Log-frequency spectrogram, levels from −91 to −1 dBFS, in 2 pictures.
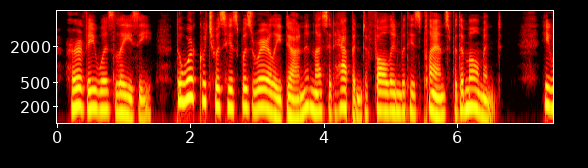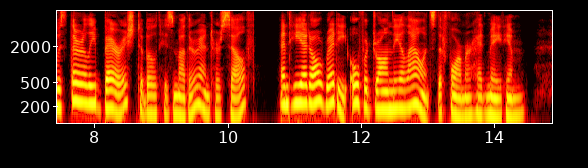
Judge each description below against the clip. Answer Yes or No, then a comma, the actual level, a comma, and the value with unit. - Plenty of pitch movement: No, average, 4.9 semitones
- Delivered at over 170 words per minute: Yes, average, 180 wpm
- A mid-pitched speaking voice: Yes, medium, 180 Hz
